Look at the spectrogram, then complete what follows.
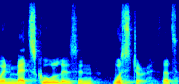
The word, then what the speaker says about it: Worcester: wife who's now in med school is in Worcester that's how he said it right Worcester by the way she yeah is your wife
